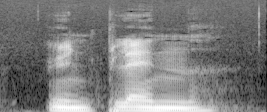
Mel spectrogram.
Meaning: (adjective) feminine singular of plain; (noun) plain
- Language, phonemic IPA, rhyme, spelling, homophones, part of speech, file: French, /plɛn/, -ɛn, plaine, pleine, adjective / noun, Fr-plaine.ogg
